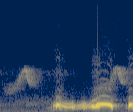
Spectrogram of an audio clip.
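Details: Brief fragment of spotted dove lure cooing, used to attract wild doves: a wavering run of low coos leading into a smooth held note, cut off by the next phrase.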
